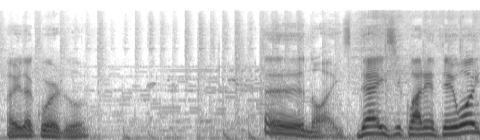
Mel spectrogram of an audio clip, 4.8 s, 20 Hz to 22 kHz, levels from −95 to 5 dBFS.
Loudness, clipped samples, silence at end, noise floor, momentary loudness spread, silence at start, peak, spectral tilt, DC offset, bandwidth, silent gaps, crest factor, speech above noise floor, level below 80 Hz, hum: -23 LUFS; under 0.1%; 0 s; -50 dBFS; 13 LU; 0.05 s; -6 dBFS; -7 dB/octave; under 0.1%; 16 kHz; none; 16 dB; 28 dB; -52 dBFS; none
